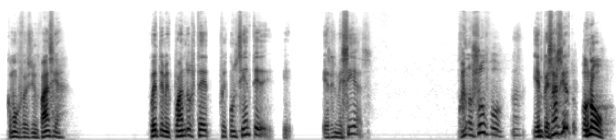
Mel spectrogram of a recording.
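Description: Bright-voiced pastor preaching. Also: male voice, fairly high pitch. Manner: animated, questions the congregation directly. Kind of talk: sermon.

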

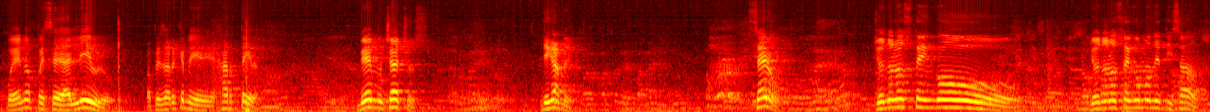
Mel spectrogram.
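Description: A man lecturing a university class, chatty and teasing, checking in with the students all the time. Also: high voice. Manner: chatty, teasing, asks "¿sí?" constantly. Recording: dull lo-fi classroom recording.

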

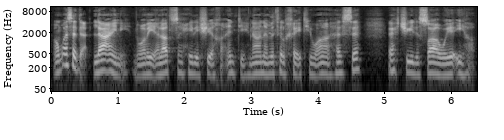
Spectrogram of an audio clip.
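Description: A man's voice: mid-range voice, fairly even intonation, fast, close to an everyday voice. A man voicing a kind, sympathetic older matriarch. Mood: gentle. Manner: gentle, sympathetic.

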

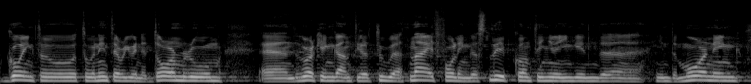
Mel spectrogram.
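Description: A man's voice: fairly high pitch, fairly even intonation, normal speed, darkish tone. A man giving a conference talk on a large stage, often restarting and searching for words. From Hungary. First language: Hungarian. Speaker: conference speaker. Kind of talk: conference presentation. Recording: long hall reverb.

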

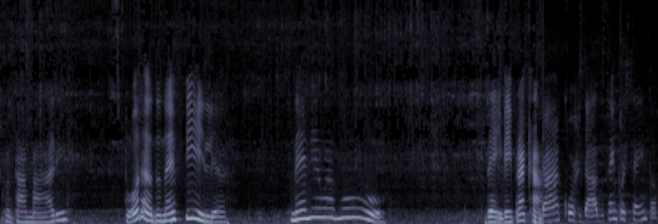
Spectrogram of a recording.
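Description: A woman's voice: expressive, measured pace, a little mellow, slight background noise, poor audio. A woman talking casually as a travel vlogger outdoors at a beach resort, speaking into a handheld camera and often chatting to her dog. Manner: chatty, talks to her dog in a high sweet voice. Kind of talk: casual travel vlog narration.

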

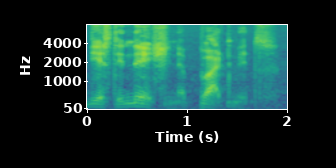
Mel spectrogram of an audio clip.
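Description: A hoarse young man who is losing his voice, doing profane, grumbling gameplay commentary that swings from loud rants to low mutters. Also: lively intonation, unhurried. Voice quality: rough, smoker-like. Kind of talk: casual gaming commentary.

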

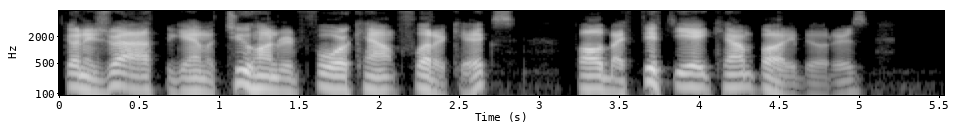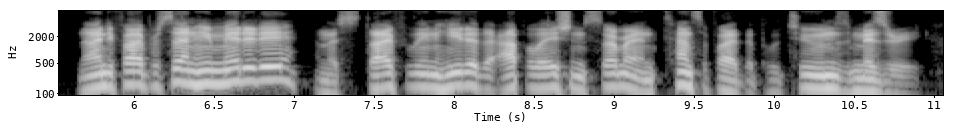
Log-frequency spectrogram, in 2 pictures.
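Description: A man narrating a written story in a measured, expressive reading style. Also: mid-range voice, no echo. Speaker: story performer. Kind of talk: scripted narration.

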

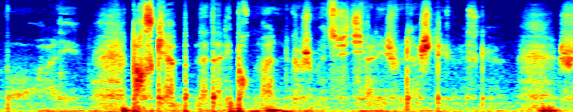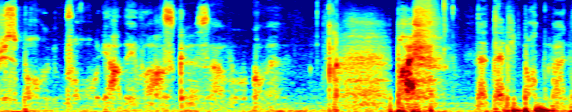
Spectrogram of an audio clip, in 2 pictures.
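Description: French-accented and whispering in an unvoiced, breathy tone, this vlogger chats about film purchases for a relaxation video. The delivery is casual and faltering, wandering off track, with a self-deprecating streak.

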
